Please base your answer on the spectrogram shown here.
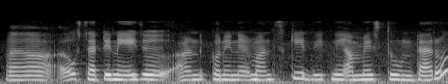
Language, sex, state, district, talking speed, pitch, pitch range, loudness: Telugu, female, Telangana, Karimnagar, 120 wpm, 220 Hz, 210-230 Hz, -15 LUFS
